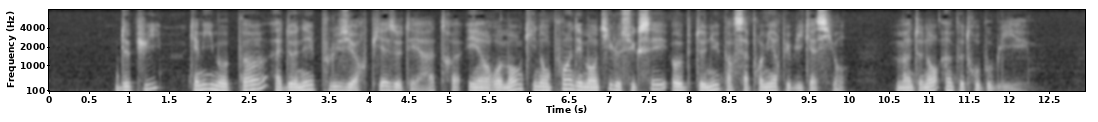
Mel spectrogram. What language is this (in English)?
French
